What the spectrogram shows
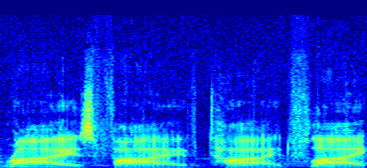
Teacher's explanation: words like rise, five, tide, fly keep their full I diphthong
